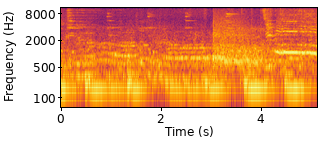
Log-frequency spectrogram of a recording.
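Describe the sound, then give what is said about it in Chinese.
A crowd of tens of thousands inside and outside the Baishatun Gongtian Temple (Mazu temple) calls out together to Mazu, inviting her to board the palanquin at the procession's departure ceremony: a dense, continuous roar of voices, with rhythmic, chant-like swells repeating every second or so, steady and loud throughout. “So 也进了， 就是所有的人拢要呼唤妈祖，邀请伊紧的来点叫，邀请妈祖赶快来登轿。”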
